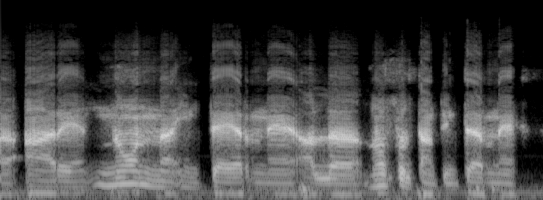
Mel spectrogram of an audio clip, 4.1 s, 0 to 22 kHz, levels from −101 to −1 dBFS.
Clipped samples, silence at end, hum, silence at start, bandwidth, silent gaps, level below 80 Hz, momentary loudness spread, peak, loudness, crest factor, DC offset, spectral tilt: under 0.1%; 0.15 s; none; 0 s; 11 kHz; none; -54 dBFS; 5 LU; -10 dBFS; -24 LUFS; 16 dB; under 0.1%; -4 dB/octave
